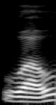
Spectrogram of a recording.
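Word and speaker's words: واو: হরফ দেখি ওয়াও দেখেন ওয়াও দুই ঠোঁট থেকে উচ্চারণ হবে আমরা ঠোঁটকে এরকম করে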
